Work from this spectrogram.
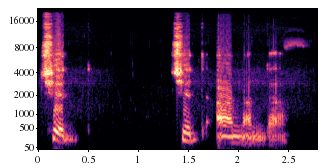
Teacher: So Sat, Chit, and then the T in Chit, when it encounters a long A, turns into a D sound.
